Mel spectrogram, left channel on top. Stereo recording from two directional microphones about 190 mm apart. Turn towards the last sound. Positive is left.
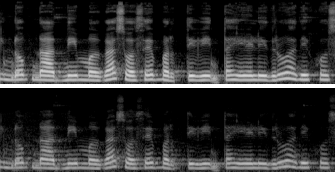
turn(degrees=35)  # may be behind; listen again after turning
